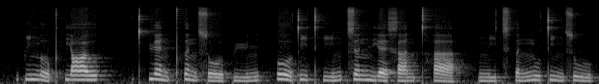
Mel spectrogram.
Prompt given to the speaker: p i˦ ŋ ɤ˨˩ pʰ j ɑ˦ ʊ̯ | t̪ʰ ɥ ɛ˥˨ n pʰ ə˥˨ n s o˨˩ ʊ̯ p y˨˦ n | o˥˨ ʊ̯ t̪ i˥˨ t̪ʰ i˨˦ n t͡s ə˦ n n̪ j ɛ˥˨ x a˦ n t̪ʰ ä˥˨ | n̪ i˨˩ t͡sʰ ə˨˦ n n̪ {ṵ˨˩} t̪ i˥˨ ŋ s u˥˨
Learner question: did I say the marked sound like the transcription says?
no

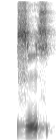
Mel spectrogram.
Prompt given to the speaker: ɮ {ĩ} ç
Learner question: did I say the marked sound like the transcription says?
yes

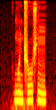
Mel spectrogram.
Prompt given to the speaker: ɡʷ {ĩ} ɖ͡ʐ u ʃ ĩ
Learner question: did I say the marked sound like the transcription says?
yes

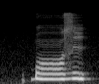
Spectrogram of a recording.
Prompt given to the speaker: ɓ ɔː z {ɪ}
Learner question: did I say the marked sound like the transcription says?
no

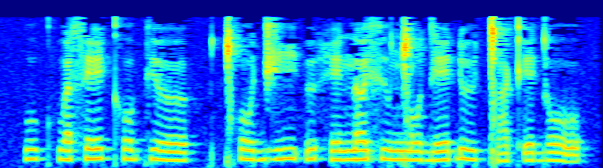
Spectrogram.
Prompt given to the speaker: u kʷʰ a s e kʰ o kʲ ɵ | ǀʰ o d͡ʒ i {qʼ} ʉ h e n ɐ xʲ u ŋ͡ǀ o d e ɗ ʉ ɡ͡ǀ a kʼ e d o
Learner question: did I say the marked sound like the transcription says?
no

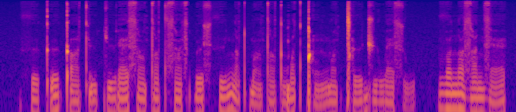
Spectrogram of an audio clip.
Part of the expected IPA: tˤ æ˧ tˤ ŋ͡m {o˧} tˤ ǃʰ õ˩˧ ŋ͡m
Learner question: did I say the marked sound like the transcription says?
no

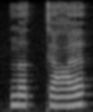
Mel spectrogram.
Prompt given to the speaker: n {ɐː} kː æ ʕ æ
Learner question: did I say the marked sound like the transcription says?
yes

